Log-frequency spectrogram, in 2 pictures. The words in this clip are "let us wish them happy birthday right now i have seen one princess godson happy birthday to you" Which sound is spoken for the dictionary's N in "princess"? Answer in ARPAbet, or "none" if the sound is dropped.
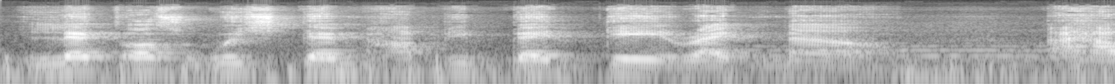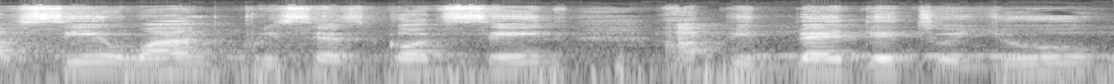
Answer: none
